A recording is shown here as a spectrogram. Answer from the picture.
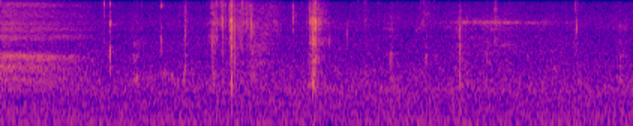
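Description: A person biting into and chewing a piece of bolani, a deep-fried Afghan potato pastry, close to the microphone: a bite at the start, then wet mouth sounds with scattered short clicks.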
